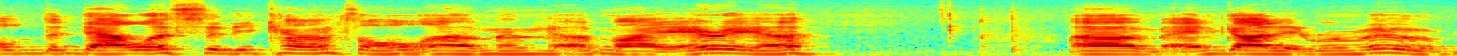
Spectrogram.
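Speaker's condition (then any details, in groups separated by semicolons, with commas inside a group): Cerebral palsy; speaks slower at times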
